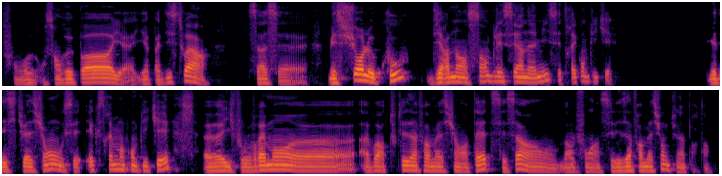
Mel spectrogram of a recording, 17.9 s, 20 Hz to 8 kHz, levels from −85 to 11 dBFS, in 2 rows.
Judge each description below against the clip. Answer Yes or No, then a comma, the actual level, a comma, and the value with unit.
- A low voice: Yes, low, 105 Hz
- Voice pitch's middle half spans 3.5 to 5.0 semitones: Yes, average, 4.2 semitones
